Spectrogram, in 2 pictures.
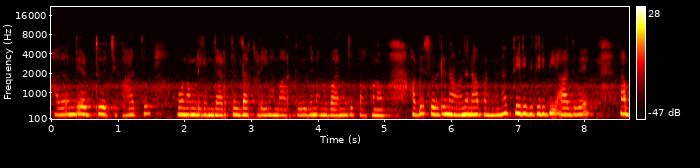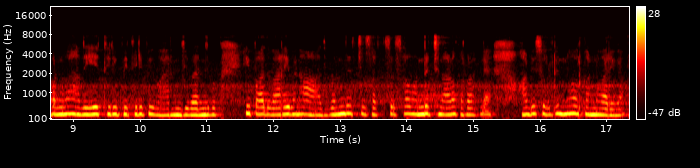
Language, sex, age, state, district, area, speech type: Tamil, female, 18-30, Tamil Nadu, Tiruvannamalai, urban, spontaneous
